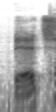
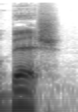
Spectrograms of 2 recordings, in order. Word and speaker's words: Bich: It's called a BC Rich Bitch. – Can I wear protection? – But it's spelled B-I-C-H. – Oh, Bish. – Yeah. BC Rich Bish, I guess. I associate Bish with B-I-S-H.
